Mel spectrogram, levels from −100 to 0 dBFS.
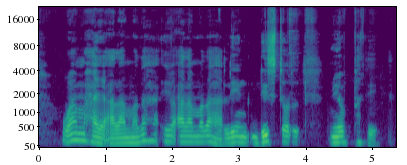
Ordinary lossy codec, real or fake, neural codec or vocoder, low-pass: none; real; none; none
